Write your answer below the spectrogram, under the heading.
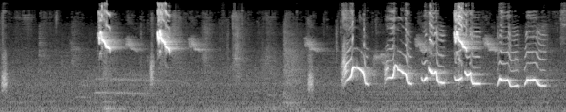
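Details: White-browed laughingthrush singing intensely in the 'Bắt Cô Trói Cột' song style. A few high, sharply down-slurred whistles come first. Then a run of six loud, looping whistled phrases, each rising then falling, follows about once a second over a faint background hiss.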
